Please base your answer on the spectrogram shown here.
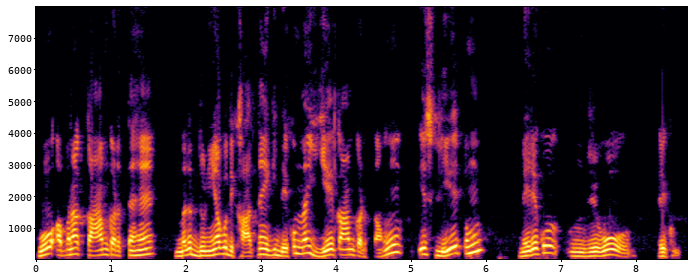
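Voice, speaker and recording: Young man, casual book review vlog, chatty and rambling, slightly high voice, dry close sound. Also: lively intonation, a little slow, darkish tone, breathy edge, no echo, dull audio. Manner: chatty, mixing Hindi and English, many fillers and asides. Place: indoor room at home with a fan running.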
